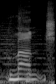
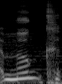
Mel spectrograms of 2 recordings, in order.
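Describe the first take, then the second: First: The name is said the common New Zealand way. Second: The name is said like the painter's surname. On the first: This is how most New Zealanders say it. "Munch is the most common. From New Zealanders" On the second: This is how fans of the painter say it. "Munk for people who are fans of Edvard"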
